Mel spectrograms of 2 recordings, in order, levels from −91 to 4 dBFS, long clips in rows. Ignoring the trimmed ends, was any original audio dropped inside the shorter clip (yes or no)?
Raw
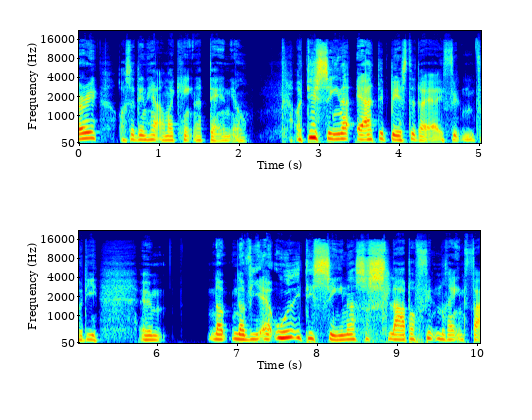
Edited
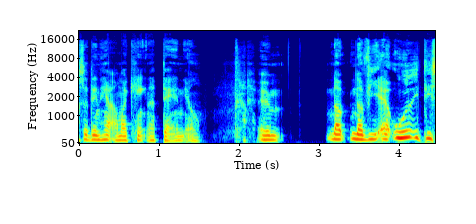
yes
